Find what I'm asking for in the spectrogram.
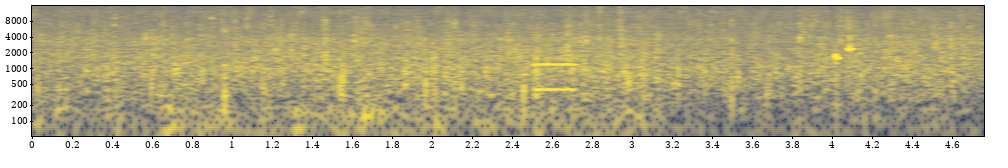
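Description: Steady rain falls on surfaces nearby, an even, continuous patter with no voices.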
